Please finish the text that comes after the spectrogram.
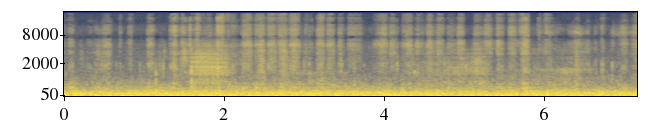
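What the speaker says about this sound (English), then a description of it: "I'm going to write wacky machine" Hand writing on paper, a continuous close scratching and rubbing of the pen with quick repeated strokes, heard alone without any talking.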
